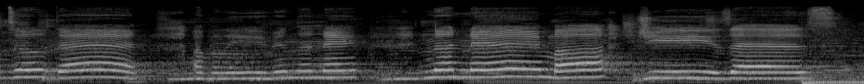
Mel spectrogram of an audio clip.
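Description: A small group of young girls singing a song together, in long held phrases with short breaks between them.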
